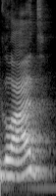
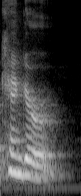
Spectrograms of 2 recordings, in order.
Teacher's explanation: the back of our tongue touches the soft palate which is the velum at the back of the mouth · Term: velar consonants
